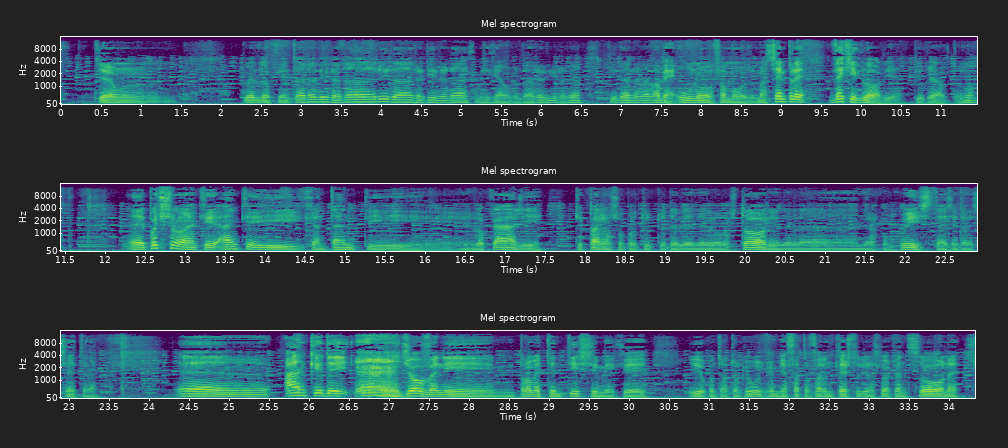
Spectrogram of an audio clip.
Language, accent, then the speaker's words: Italian; Piedmont, Italy; Sarà che io vengo dal Piemonte, dove siamo tutti un po' falsi cortesi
